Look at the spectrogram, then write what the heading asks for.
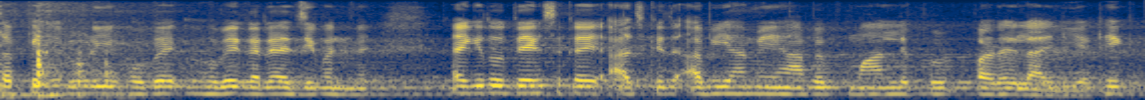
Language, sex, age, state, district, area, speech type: Maithili, male, 30-45, Bihar, Purnia, rural, spontaneous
